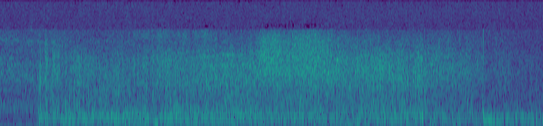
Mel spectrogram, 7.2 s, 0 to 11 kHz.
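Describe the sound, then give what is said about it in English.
A bomber plane with a crew of eight, carrying two thermonuclear weapons and losing fuel, crashing: a sudden, heavy roar bursts in after a brief pause and rolls on as a loud, sustained rumble, with a sharper jolt near the end. No voices. “The crew of 8 abandoned the bomber. 3 died. The plane crashed.”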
